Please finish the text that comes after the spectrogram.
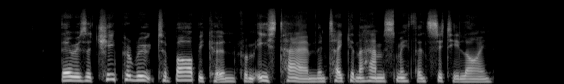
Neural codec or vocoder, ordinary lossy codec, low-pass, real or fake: autoencoder, 48 kHz, 128 numbers a frame, DAC-VAE, trained on Japanese speech; none; 14.4 kHz; fake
